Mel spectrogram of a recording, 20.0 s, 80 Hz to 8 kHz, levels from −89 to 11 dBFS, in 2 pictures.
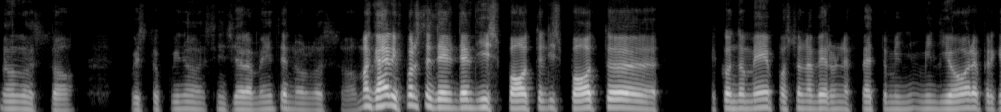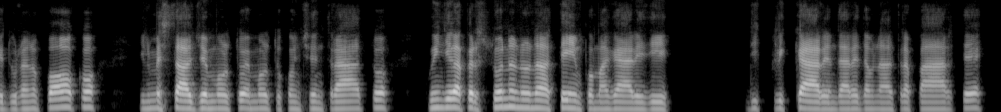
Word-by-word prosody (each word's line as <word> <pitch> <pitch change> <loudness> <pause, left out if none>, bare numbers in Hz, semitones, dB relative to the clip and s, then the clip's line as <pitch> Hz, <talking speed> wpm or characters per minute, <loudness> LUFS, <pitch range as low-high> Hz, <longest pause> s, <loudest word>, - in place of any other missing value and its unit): non 145 -2 -7
lo 135 -3 -7
so, 115 0 -11 0.5
questo 125 +1 -15
qui, 140 0 -14
no 135 -2 -11
sinceramente, 130 +3 -6
non 125 -3 -12
lo 120 -1 -10
so. 110 0 -26
Magari, 195 +3 +6
forse 205 -2 0
de 165 -1 +3
degli 165 +1 +2
spot 150 +1 +2
gli 155 0 -9
spot, 160 -2 +4 0.5
secondo 150 -1 -2
me, 160 +3 0
possono 150 -1 -8
avere 145 0 -1
un 140 -1 -11
effetto 135 +2 -10
mi 135 -1 -11
migliore, 140 +2 -3
perché 140 0 -8
durano 140 +1 -6
poco, 170 0 +1 0.4
il 145 0 -10
messaggio 150 -1 +2
è - - +7
molto 145 +1 -2
è 150 - 0
molto 145 -2 -6
concentrato, 145 +3 -3 0.3
quindi 165 +1 -3
la 165 -2 +7
persona 175 +2 +1
non 160 -1 0
ha 150 -3 +5
tempo, 150 -2 -1
magari, 135 -1 -1
di 135 -1 -4 0.8
di 145 0 -15
cliccare, 145 -2 +2
andare 135 +1 -3
da 140 - -6
un'altra 135 0 -6
parte 140 +3 -3
145 Hz, 145 wpm, -21 LUFS, 135-155 Hz, 0.8 s, è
